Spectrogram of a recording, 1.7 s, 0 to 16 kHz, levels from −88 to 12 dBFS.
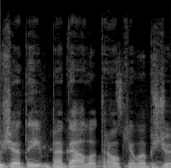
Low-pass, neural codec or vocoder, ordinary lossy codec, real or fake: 14.4 kHz; vocoder, 44.1 kHz, 128 mel bands, Pupu-Vocoder; Opus, 64 kbps; fake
